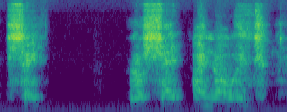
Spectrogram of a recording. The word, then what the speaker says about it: sé: Instead of sabo, you just say, se.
